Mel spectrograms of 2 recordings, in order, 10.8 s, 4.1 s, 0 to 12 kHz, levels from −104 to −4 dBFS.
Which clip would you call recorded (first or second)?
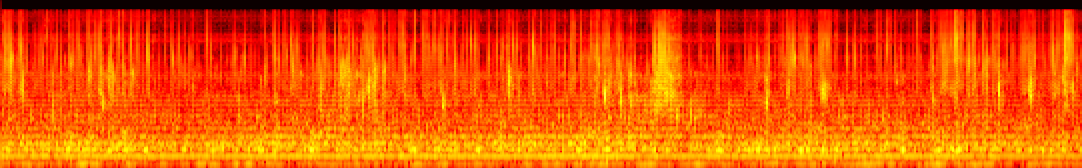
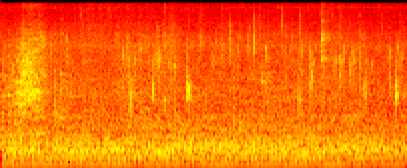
second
